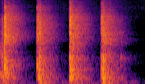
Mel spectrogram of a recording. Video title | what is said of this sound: The Perfect Legends Snarl?! | when you hear it bang on the plastic, you can hear the vinyl the vinyl material kind of punching through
